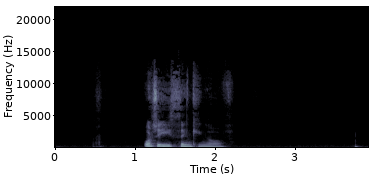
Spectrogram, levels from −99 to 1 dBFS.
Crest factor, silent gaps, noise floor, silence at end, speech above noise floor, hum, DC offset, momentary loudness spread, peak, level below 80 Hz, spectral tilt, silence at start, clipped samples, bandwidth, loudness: 22 dB; none; under -90 dBFS; 0.15 s; over 44 dB; none; under 0.1%; 12 LU; -30 dBFS; -74 dBFS; -5 dB/octave; 1.15 s; under 0.1%; 13.5 kHz; -47 LUFS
